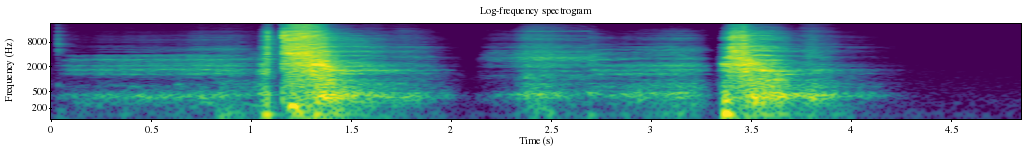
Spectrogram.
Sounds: Sneeze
